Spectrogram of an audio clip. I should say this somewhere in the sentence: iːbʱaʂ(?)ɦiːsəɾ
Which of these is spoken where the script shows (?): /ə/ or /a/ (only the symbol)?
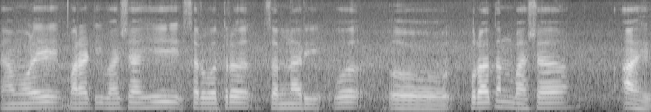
a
